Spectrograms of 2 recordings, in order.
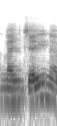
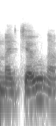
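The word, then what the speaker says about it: نجينا: Makanya najaina bukan najauna, padahal asalnya itu najauna.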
